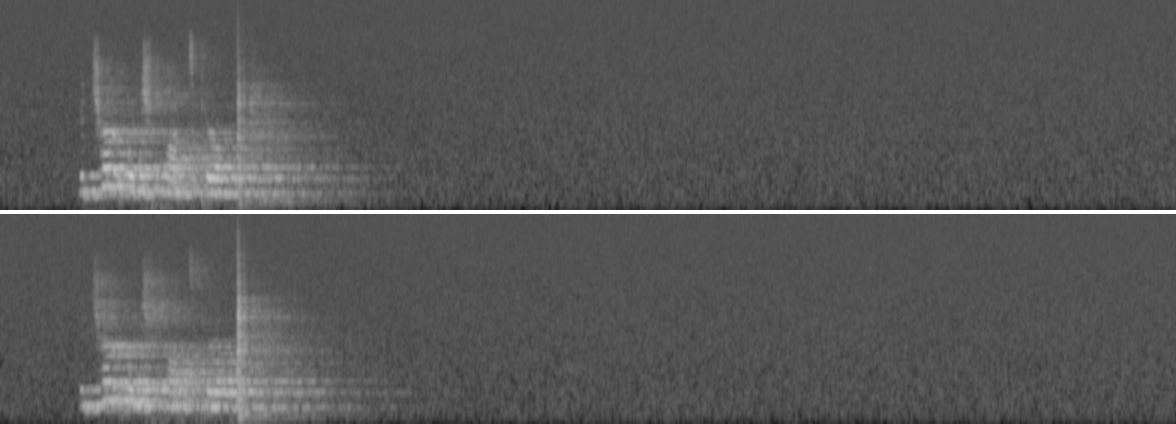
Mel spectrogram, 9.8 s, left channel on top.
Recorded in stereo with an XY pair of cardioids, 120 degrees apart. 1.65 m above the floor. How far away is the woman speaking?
About 6.5 m.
